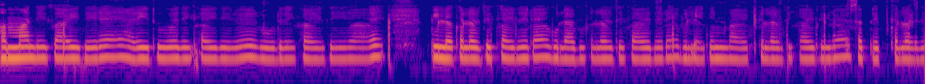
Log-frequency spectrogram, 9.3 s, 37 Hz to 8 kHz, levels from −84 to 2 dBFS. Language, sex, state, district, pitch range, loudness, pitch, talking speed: Hindi, female, Bihar, Vaishali, 190-200 Hz, -36 LUFS, 195 Hz, 240 wpm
